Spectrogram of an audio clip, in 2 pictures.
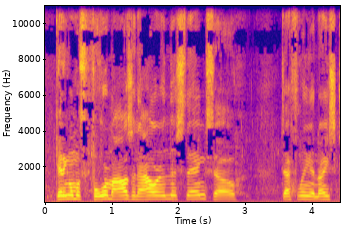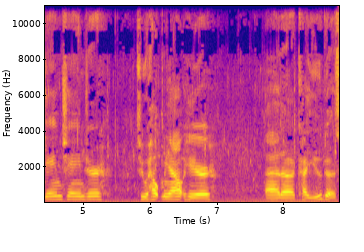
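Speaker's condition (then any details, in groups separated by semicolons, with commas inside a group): No condition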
